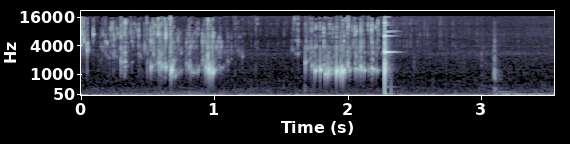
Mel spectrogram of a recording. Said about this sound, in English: Okay, so let's pour a little bit of Lindor's.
